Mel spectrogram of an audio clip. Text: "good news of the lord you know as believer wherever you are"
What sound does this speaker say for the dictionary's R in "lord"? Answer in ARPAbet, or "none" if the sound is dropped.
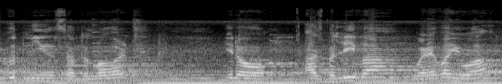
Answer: R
